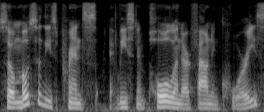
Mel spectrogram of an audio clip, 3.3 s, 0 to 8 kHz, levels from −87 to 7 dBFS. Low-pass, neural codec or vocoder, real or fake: 7.2 kHz; none; real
